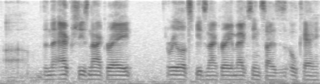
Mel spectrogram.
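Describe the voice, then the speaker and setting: Mumbling at a moderate pace, a man with a fairly low pitch has a bright, sharp tone. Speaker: gaming video host. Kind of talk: let's play commentary. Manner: soft-spoken.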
